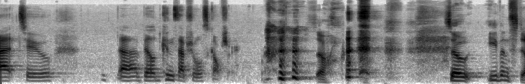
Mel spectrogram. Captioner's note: chuckles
